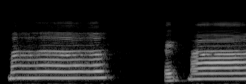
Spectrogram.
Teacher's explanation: The first tone is high and level tone. It is steady and it is the highest of the four tones. It is important to maintain the pitch level from the beginning to the end of the syllable.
